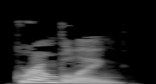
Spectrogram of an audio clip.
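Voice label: "grumbling", British English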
